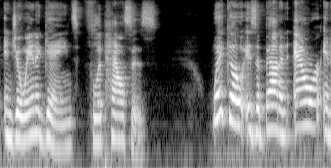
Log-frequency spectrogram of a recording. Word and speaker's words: Waco: Waco also lies on the Brazos River and was founded in 1841 on the site of the Waco, spelled in Spanish Hueco, and pronounced Waco, Indian village near a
